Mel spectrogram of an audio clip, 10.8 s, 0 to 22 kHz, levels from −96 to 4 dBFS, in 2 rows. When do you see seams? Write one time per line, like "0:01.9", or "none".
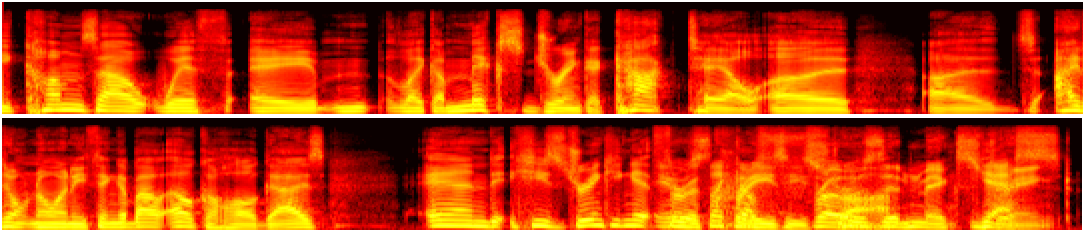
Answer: none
